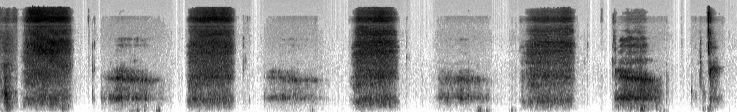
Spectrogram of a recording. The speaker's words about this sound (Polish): Wdech, wydech. Wdech nosem w brzuch i wydech. Wdech, wydech.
